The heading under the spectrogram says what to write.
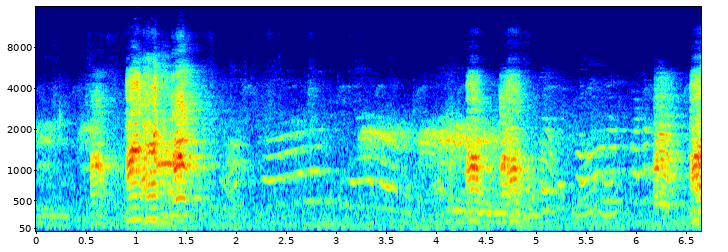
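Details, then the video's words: Ducks give loud, nasal honking quacks in irregular bursts, with some longer drawn-out calls sliding in pitch between them. "Duck Sound Effect"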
